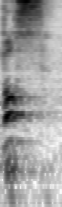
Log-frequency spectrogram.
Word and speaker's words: Bosch: Hieronymus Bosch. Nej, Boss. Fick jag veta när jag var där att det är så man uttalar det. Fast det stavas inte så.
